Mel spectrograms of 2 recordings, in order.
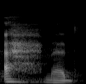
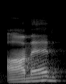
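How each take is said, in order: First: The name is said with an Arabic pronunciation. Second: The name is said with an English pronunciation. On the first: The name is kept as it truly is. The speaker calls it right. "when it's Ahmed" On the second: The name is adapted for English speakers. The speaker calls it wrong. "change their name to like a English pronunciation"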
